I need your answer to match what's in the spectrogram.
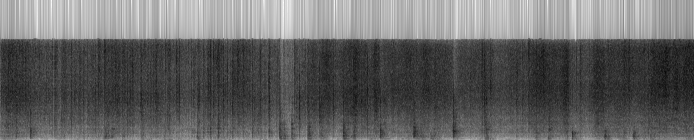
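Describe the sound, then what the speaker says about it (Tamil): Onions, garlic and curry leaves sautéing in a small amount of oil crackle loudly up close, punctuated by repeated scraping clicks of a spoon stirring the pan. "இப்போ இதை கொஞ்ச நேரம் வதக்கிக்கலாம்."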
